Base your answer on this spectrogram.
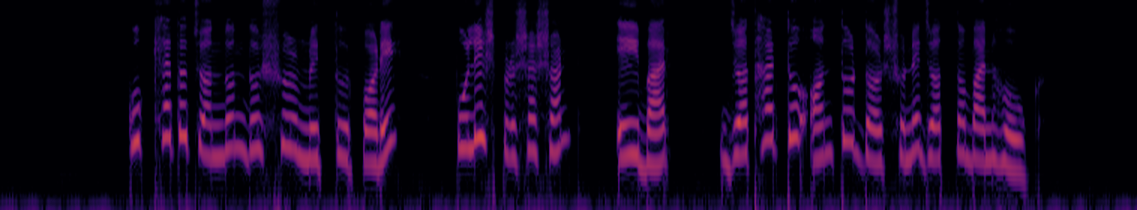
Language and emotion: Bengali, neutral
